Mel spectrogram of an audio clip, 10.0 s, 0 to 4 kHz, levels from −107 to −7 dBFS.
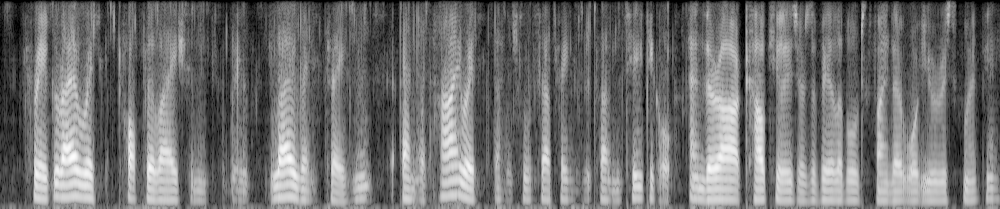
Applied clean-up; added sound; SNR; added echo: neural separator model SepFormer WHAMR!.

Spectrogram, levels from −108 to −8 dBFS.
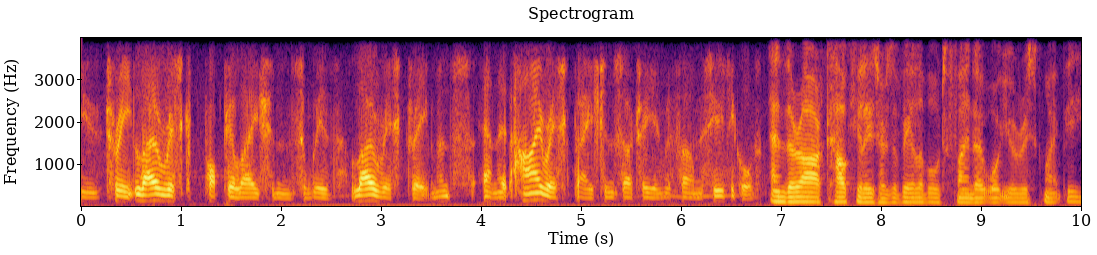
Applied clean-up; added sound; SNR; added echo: none; none; none; none.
